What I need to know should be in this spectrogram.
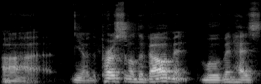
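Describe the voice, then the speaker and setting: With lively intonation, a man speaks in an American accent. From New York City. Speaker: author. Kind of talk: podcast interview.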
